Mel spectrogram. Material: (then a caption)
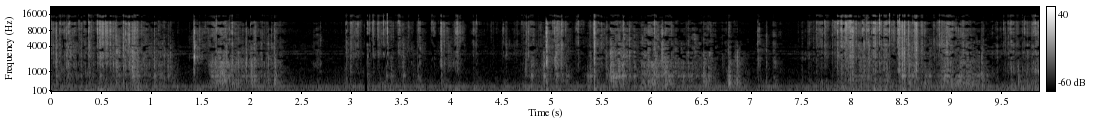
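Soap. A pink-and-white striped solid bar of soap, held in a hand with long red nails, is shaved and scraped with a utility knife blade, and soap flakes pile up on the bar. Bright, crisp scraping and crackling bursts come in uneven waves with brief quieter gaps, over a faint low steady hum.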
